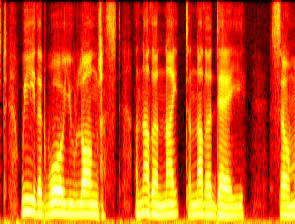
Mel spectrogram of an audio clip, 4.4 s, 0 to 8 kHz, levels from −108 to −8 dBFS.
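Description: Speech, with two timing faults. At about 1.50 s a skip ahead occurs: roughly 400 ms of audio is simply absent, and the sound on either side is butted together with no fill. With later audio already waiting, that stretch was dropped, cutting the delay by roughly that amount. On a waveform this shows as an abrupt splice with a discontinuity in the envelope. On a spectrogram the harmonic tracks and formants break off and restart mid-pattern without any silence between them. From 1.74 s to 3.49 s a jitter buffer speed-up follows. Playback runs at 110 percent, at unchanged pitch, as the receiver trims short pitch-period-length pieces again and again, roughly 200 ms in total, to bring the buffer back toward its target. The speech sounds hurried there. A spectrogram shows syllables and pauses compressed in time while harmonic spacing stays the same, and in the waveform whole periodic cycles are repeatedly cut out. 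Throughout, the call-codec path cuts everything above 8 kHz, visible as a flat ceiling on the spectrogram, which fits a wideband codec such as G.722.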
